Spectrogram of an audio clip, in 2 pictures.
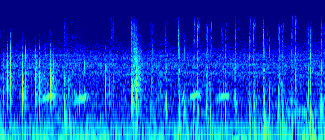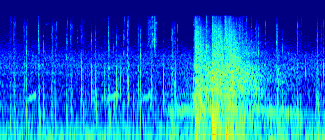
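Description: Gunshots in the L.A. Noire video game: a string of sharp, scattered reports over busy background noise, with a louder blast near the end. Faint voices are heard.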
